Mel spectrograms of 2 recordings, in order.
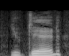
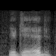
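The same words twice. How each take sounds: First: Higher, louder rising disbelief; can't believe your ears; astonished question. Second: Said in the usual way. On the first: Acted. Yankee astonished at the wife's confession, loud rising question.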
